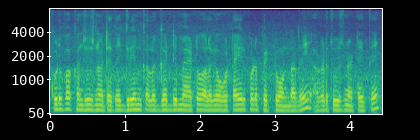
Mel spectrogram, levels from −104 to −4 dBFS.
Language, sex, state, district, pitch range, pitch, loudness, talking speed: Telugu, male, Andhra Pradesh, Anantapur, 135-145 Hz, 140 Hz, -16 LUFS, 205 wpm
